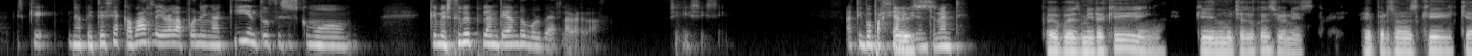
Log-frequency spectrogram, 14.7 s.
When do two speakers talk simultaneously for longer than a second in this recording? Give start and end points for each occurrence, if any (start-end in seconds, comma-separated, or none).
none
